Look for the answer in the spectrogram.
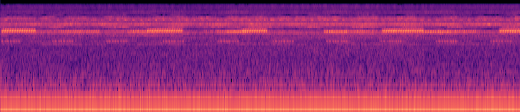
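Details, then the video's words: Evening cricket chorus in a quiet park, several high-pitched chirping insects layered in an even shimmering trill, with louder pulses every second or so and soft low noise beneath. "Cricket Sounds in a Peaceful Park"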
